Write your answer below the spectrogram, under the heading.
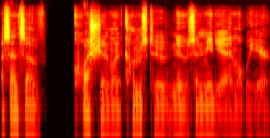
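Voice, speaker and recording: On a very clean recording with a silent background, a man speaks at a moderate pace with vocal fry in a dry, close sound with no echo. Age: 60s. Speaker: business executive. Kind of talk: casual interview. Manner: halting, many repeated words.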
